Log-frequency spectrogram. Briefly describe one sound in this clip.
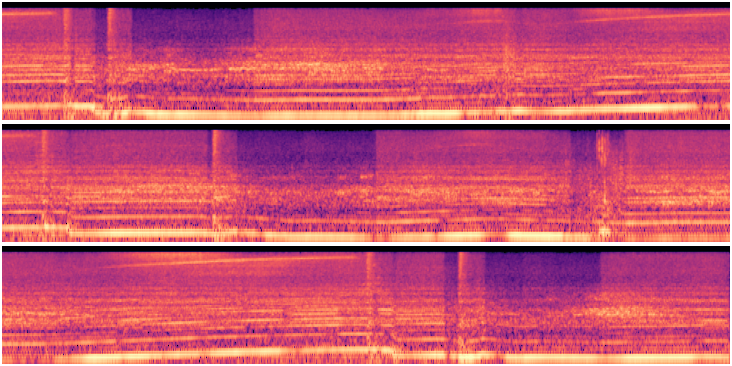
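A racing car engine roars steadily, its pitch rising and dropping with the gear changes.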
